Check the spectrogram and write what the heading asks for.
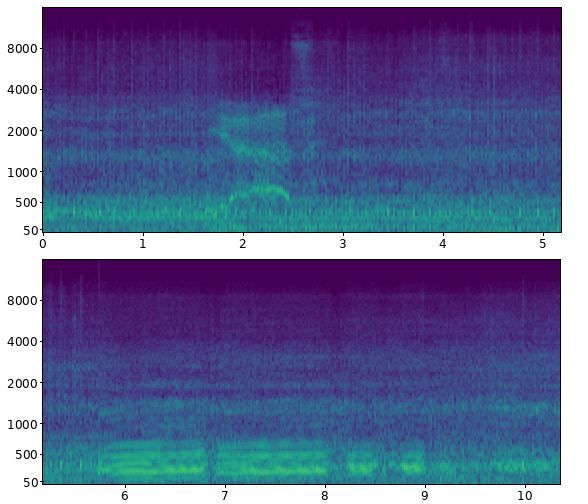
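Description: KTM two-stroke dirt bike engine running under throttle on the trail. The revs sweep up and back down about two seconds in. From about six seconds in, a loud, steady held note is broken by a brief throttle chop near seven seconds and a few quick on-off throttle stabs near the end.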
